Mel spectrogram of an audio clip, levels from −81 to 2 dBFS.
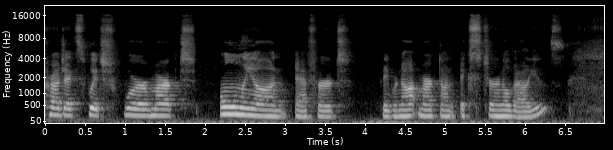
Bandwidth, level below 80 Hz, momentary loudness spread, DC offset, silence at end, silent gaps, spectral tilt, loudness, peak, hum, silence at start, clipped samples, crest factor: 17 kHz; -56 dBFS; 16 LU; under 0.1%; 0 s; none; -6 dB/octave; -26 LUFS; -10 dBFS; none; 0 s; under 0.1%; 16 dB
